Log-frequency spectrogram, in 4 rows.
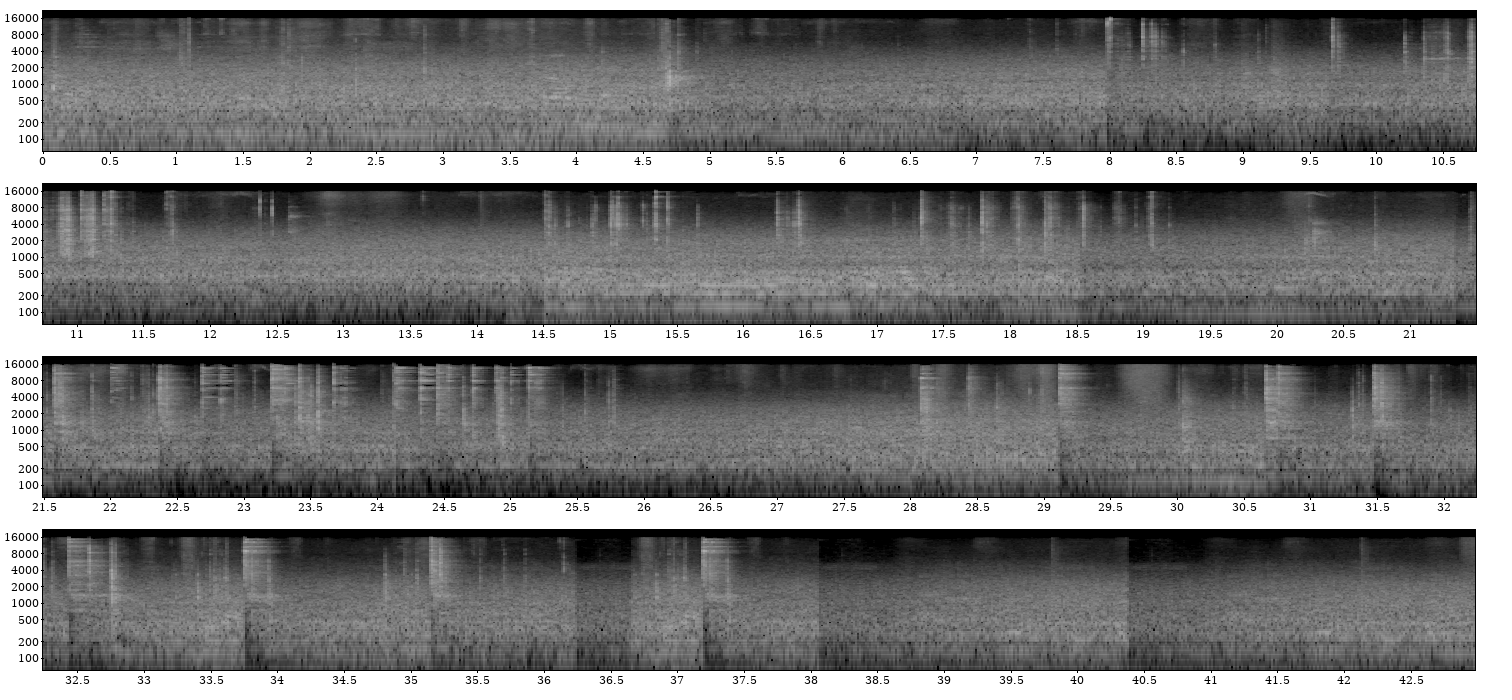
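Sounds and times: metal spanner clinking: 8.0 - 11.8, 14.5 - 19.3, 21.4 - 25.8, 30.6 - 34.1.

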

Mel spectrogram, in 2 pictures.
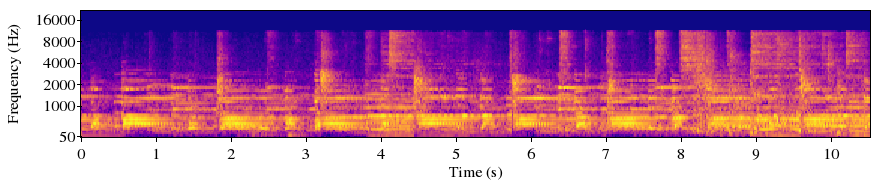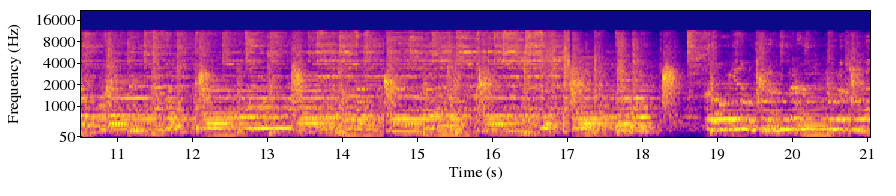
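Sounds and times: drum kit with cymbal hits: 0.9 - 21.0
bass guitar line: 3.8 - 7.0, 7.6 - 18.2.

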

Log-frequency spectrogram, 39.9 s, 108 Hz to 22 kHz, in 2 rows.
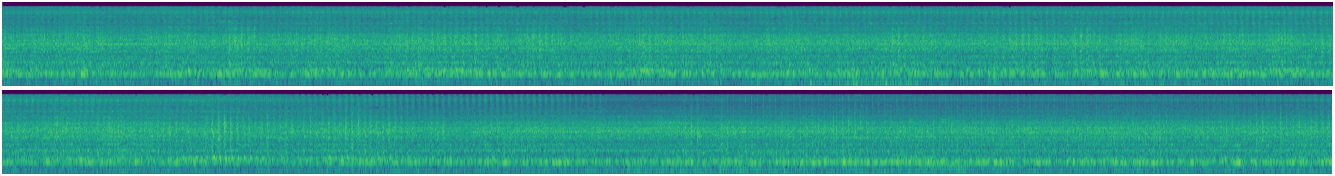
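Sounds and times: boring machine motor hum: 0.0 - 39.9.

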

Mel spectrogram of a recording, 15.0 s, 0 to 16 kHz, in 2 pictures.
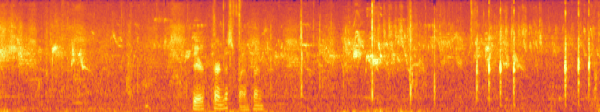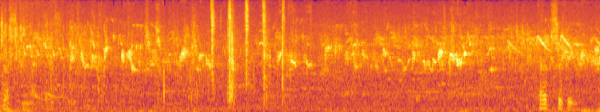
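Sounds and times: small birds chirping: 0.0 - 15.0
sharp clicks: 10.0 - 11.2.

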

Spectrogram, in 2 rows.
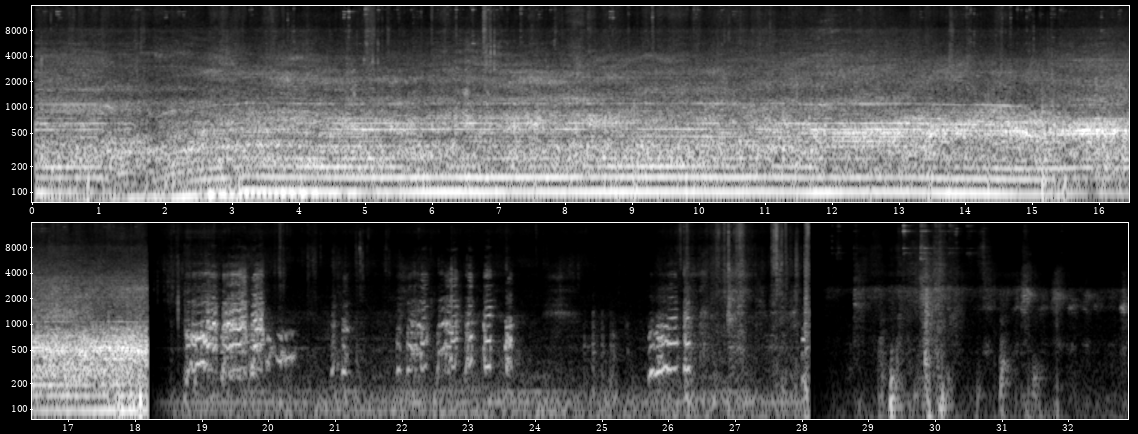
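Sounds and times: steady low hum: 0.1 - 18.2
chickens clucking: 18.7 - 23.8, 24.7 - 26.5.

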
